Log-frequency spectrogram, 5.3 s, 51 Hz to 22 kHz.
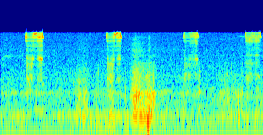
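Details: Young tawny owl begging at feeding time, 21 May 2017, 21:38, after hearing its mother. Four harsh, hissing screeches about 1.5 seconds apart, with a low rumbling scuffle in between.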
